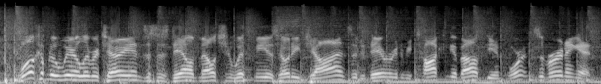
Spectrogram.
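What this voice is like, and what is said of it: Announcer voice. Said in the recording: “Now I must turn off my announcer voice.”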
